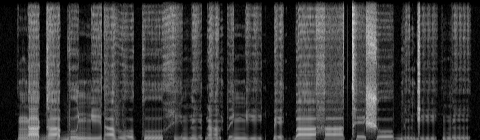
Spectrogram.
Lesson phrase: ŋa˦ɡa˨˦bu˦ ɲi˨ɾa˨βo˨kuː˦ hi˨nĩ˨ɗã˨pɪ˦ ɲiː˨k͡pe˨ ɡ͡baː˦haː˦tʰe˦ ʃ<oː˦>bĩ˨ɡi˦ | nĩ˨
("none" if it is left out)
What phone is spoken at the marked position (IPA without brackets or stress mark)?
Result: oː˦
